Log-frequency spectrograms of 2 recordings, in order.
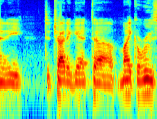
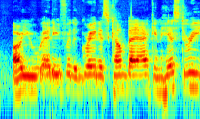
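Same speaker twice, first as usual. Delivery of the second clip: mock drunk yelling, higher pitched; 5 semitones higher than usual. Retelling a drunk guy behind them in empty stands, imitating a drunk guy yelling. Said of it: "he just started to yell out".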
